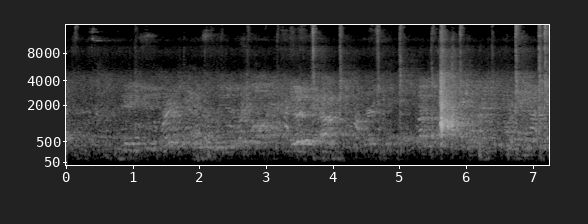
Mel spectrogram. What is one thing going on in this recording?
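Children chatter and call out in a large echoing gym.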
